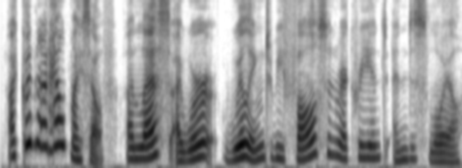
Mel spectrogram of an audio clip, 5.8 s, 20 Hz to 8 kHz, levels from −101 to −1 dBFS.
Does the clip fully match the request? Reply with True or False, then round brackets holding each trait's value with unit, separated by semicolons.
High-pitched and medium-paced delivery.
True (230 Hz; 165 wpm)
